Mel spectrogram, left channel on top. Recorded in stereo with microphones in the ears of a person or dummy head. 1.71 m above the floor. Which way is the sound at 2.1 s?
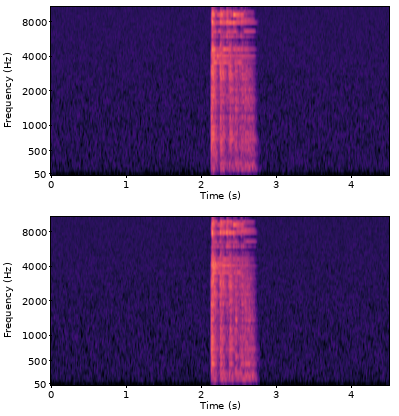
5° right (ahead or behind).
